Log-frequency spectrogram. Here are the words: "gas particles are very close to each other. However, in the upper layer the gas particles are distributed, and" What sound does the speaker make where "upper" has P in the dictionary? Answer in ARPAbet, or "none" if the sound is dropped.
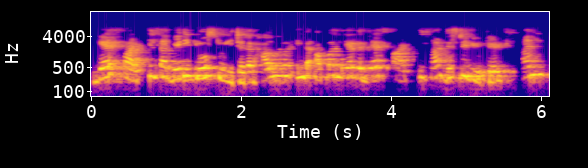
B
